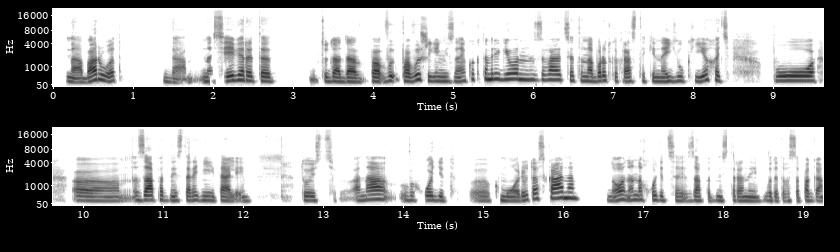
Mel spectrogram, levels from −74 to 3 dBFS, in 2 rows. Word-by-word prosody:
Наоборот, 190 +6 +4 0.5
да, 155 -6 -6
м. - - -11
На 180 - -3
север- 215 +6 +3
это 190 -2 +2 0.6
туда, 185 -2 +3
да, 165 -1 +5
в 160 - -11
повы 185 +3 +4
повыше. 200 +3 +2
Я 190 0 -3
не 185 0 -2
знаю, 185 +2 -4
как 265 0 -9
там 270 -1 +2
регион 270 -1 +2
называется. 245 -2 0
Это, 200 -1 -8
наоборот, 200 +2 +1
как 190 0 -10
раз-таки 180 +1 -3
на 175 0 0
юг 190 0 -5
ехать 205 0 -1 0.5
по, 210 0 +5 0.3
э, - - -10
м, 165 -2 -1
западной 190 -2 +3
стороне 180 0 -3
Италии. 160 -1 -2 0.6
То 185 - -3
есть 175 0 -8 0.2
она 215 +7 +2
выходит, 185 -2 -5 0.2
э, 80 0 -8
к - - -20
морю, 180 +3 -2
Тоскана, 270 +3 +4 0.4
но 170 +3 -1
она 215 -2 -1
находится 190 -4 -5
с - - -15
западной 170 0 -4
стороны 165 -1 -4
вот 175 -1 -7
этого 160 0 -8
сапога. 165 -1 -4
185 Hz, 150 wpm, -21 LUFS, 175-210 Hz, 0.6 s, да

